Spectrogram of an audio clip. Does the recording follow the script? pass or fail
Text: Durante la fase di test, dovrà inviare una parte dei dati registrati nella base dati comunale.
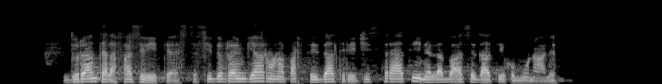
fail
